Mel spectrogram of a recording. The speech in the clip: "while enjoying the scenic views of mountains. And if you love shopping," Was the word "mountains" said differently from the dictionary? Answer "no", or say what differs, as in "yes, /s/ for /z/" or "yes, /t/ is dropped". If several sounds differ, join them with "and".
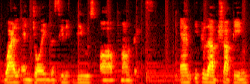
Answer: yes, /s/ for /z/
